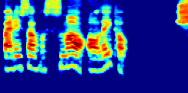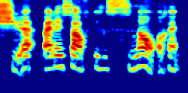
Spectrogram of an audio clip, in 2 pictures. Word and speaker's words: 雪: 雪, there's a character pronounced 雪.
